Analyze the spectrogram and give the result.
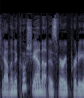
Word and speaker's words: Nicotiana: It's spelled like nicotine with an I-A-N-A at the end, but pronounced Nicotiana.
